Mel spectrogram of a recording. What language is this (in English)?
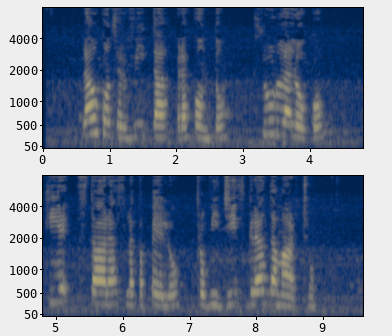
Esperanto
